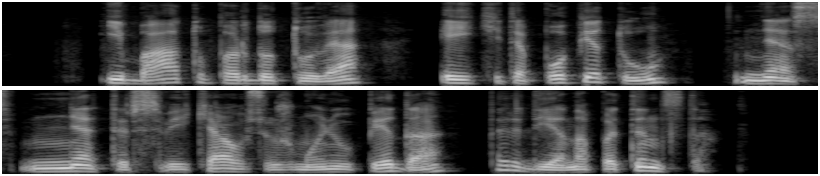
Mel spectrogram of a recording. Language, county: Lithuanian, Telšiai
